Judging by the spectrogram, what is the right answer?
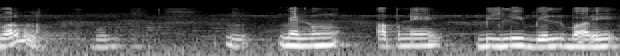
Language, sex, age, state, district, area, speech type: Punjabi, female, 60+, Punjab, Fazilka, rural, read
